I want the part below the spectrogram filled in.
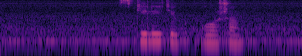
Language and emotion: Russian, neutral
